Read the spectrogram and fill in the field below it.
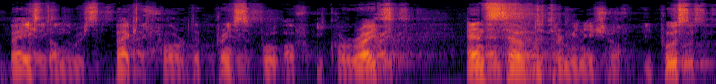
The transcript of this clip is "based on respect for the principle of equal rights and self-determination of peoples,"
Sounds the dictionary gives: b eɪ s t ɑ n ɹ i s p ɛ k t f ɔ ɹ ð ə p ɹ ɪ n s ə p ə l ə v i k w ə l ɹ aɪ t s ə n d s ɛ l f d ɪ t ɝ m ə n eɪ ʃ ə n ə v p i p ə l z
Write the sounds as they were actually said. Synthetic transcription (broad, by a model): b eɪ s t ɑ n ɹ i s p ɛ k t f ɔ ɹ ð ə p ɹ ɪ n s ə p ə l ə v i k w ə l ɹ aɪ t s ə n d s ɛ l f d ɪ t ɝ m ə n eɪ ʃ ə n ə f p i p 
